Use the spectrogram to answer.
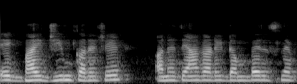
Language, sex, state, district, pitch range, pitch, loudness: Gujarati, female, Maharashtra, Mumbai Suburban, 190-200 Hz, 195 Hz, -19 LUFS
